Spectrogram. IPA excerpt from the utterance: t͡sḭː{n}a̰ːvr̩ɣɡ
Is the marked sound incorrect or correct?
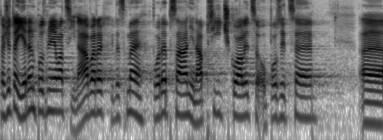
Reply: correct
